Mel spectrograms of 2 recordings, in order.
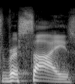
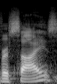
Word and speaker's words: Versailles: I think you pronounce this Versailles, right? Treaty of Versailles, is that correct?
